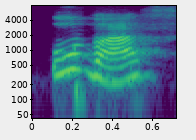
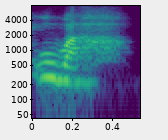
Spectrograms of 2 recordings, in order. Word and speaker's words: uvas: one means grapes okay uvas you do not say ube no you say why because again the s is after a vowel in this case the a but when you have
